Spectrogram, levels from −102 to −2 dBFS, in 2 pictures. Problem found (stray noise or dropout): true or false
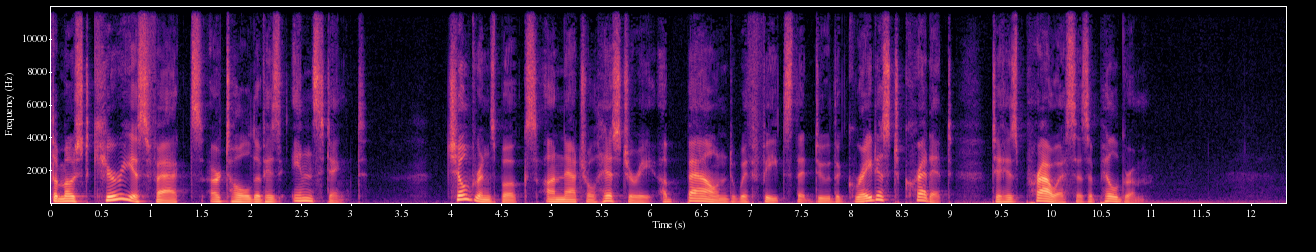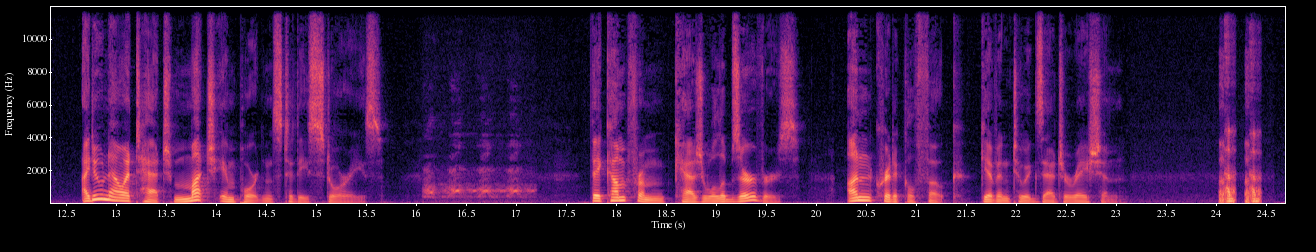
true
